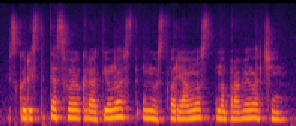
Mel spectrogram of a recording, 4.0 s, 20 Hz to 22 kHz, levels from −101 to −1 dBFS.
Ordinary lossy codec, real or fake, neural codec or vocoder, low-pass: none; fake; codec, 44.1 kHz, 7.8 kbps, DAC; 19.8 kHz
